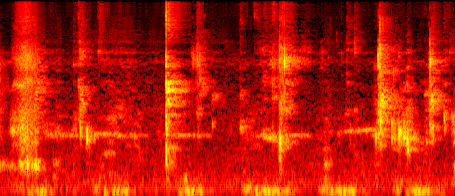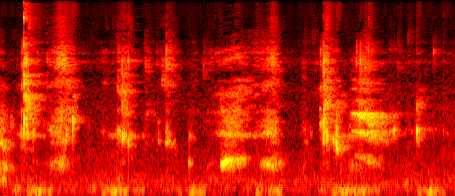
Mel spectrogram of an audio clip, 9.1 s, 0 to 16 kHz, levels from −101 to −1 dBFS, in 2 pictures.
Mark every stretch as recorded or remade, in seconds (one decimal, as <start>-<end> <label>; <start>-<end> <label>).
0.0-9.1 recorded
